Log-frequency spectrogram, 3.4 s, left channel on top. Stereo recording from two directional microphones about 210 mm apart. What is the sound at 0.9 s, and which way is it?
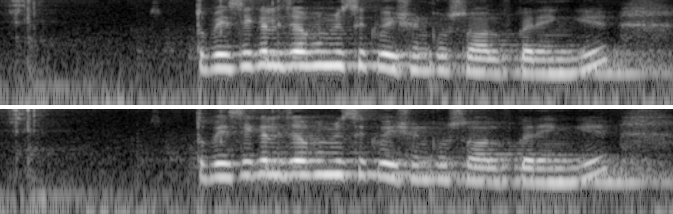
A woman's voice, 40° left (ahead or behind).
